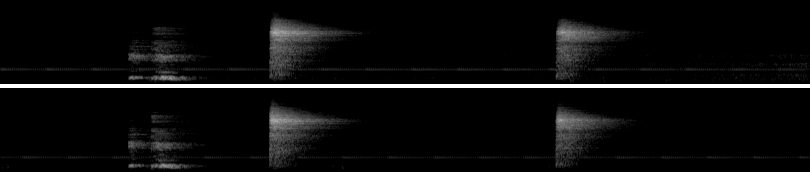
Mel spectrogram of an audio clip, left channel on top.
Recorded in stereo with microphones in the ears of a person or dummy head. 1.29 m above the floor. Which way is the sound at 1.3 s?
65° right (ahead or behind).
